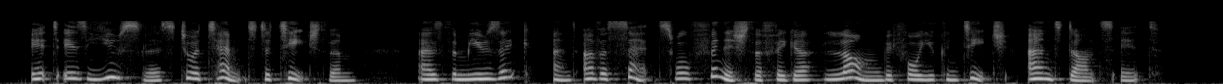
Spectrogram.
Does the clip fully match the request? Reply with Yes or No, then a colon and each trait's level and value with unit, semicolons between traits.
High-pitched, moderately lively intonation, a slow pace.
Yes: high, 230 Hz; average, 3.9 semitones; slow, 130 wpm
